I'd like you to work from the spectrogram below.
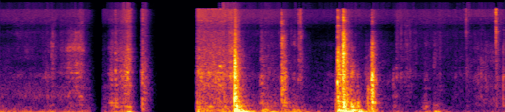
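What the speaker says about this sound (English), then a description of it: "let me close the door" An RV door swings shut with a couple of solid clunks and latch clicks, close and fairly loud, with a short silence before the main thuds and some softer rattles after.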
